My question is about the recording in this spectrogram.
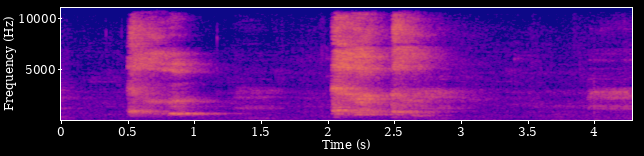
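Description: A woman coughing twice, two short coughs about a second and a half apart.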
